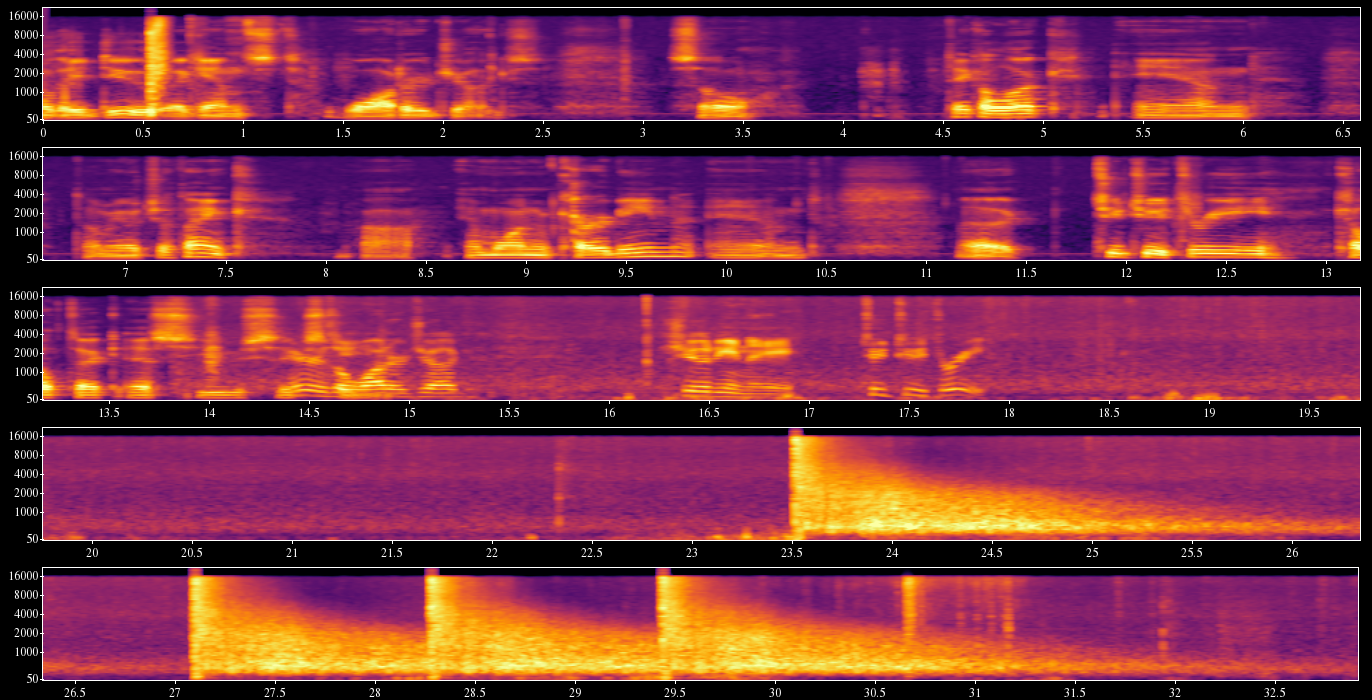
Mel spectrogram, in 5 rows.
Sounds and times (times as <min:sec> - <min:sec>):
Speech: 0:00.0 - 0:03.7, 0:04.5 - 0:06.2, 0:06.8 - 0:10.5, 0:11.2 - 0:15.3, 0:16.2 - 0:17.9.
